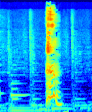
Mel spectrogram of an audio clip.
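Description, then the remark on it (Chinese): Two quick coughs, a loud, harsh first burst followed right away by a softer, shorter one, with a quiet low hum underneath and no talking. “我咳嗽两声。”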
